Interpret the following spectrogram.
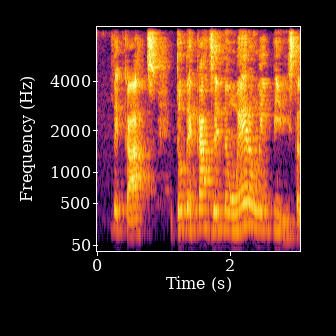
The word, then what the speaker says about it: Descartes: Tanto que no francês esse S não é pronunciado. Por isso que a gente fala Descartes.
